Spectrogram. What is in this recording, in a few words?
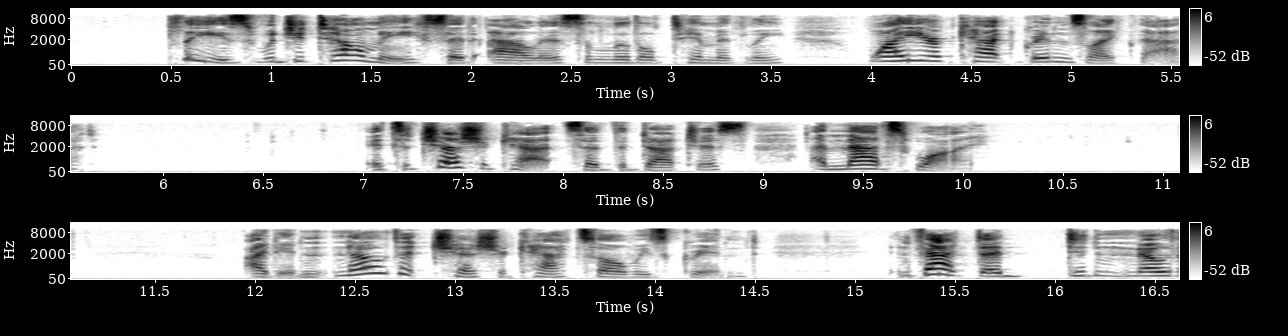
alice in wonderland slow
